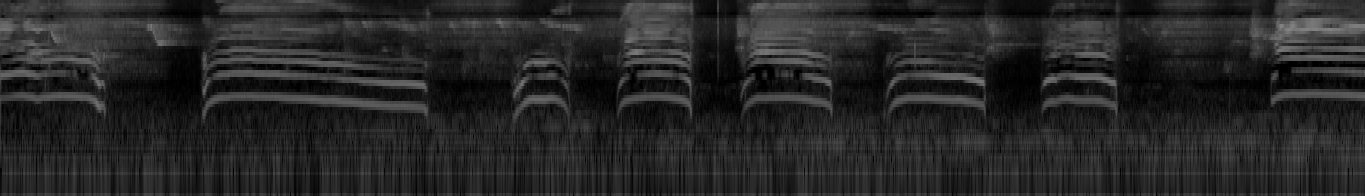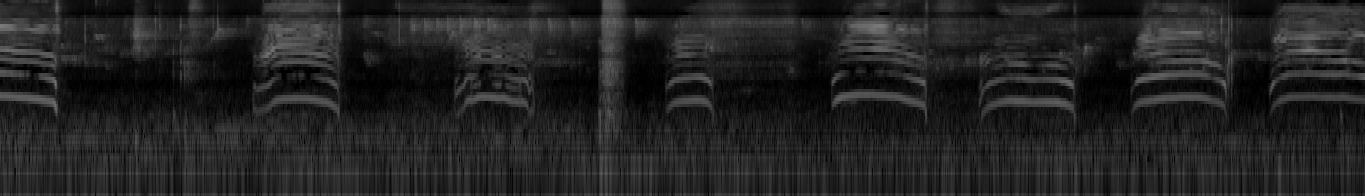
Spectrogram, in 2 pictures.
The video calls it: Video Anak Kucing Mengeong lucu - Cute Meowing Kitten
